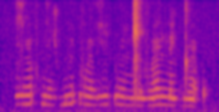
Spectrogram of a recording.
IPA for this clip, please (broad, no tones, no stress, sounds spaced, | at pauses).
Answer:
ɣ ẽ f ɡ ẽ ʒ b ĩ ʔ v ẽ ɣ i ʔ ð ĩ ŋ͡ǁ i v ɛ̃ ŋ ɛ lʲ d ɛ̃ ʔ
